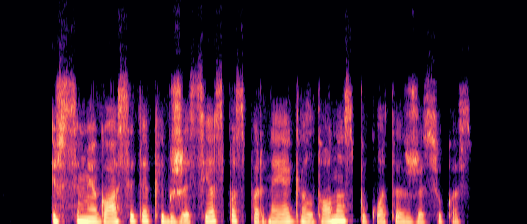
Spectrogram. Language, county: Lithuanian, Klaipėda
